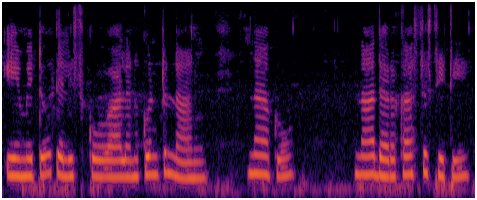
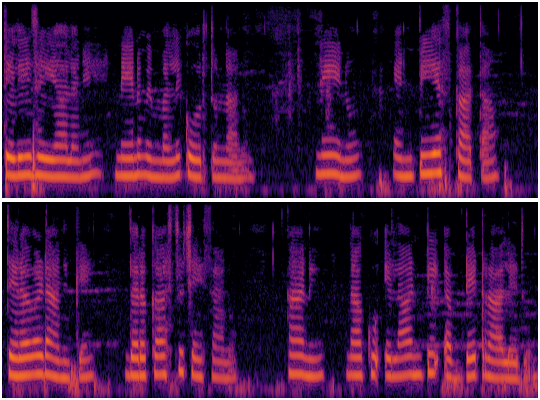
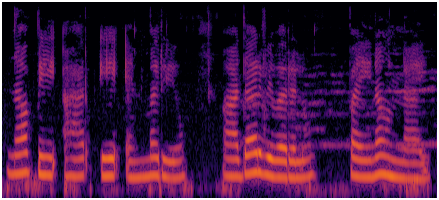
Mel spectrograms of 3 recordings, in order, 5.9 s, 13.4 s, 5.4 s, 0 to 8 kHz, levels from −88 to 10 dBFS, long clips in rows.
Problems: background sounds at intervals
